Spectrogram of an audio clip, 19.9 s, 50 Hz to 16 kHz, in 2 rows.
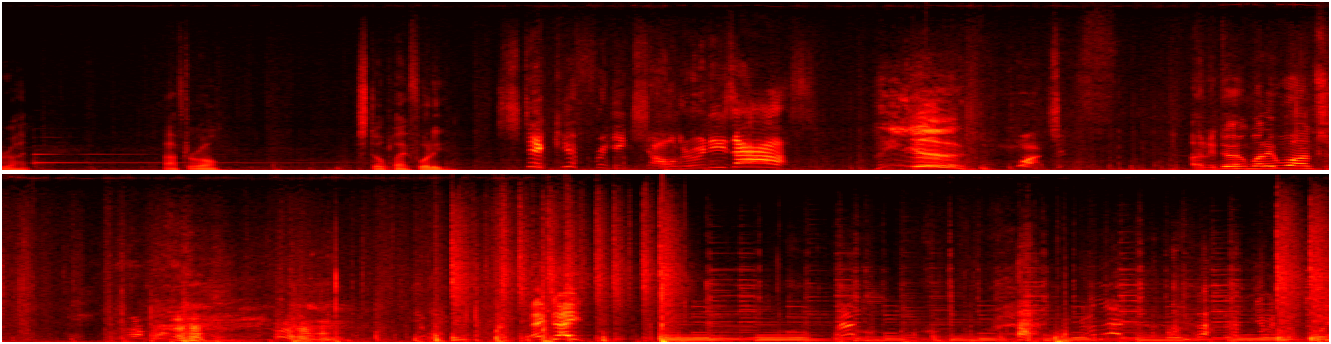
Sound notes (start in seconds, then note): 6.5 grunts; 10.6 players grunting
